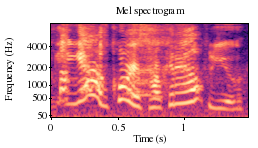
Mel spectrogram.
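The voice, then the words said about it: Valley girl customer service voice. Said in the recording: “customer service voice ... I'm from Detroit, but, you know, my customer service voice, she from the Valley”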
